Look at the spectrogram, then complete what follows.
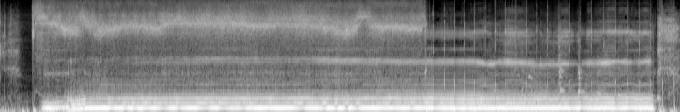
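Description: A steady, low droning buzz held for nearly ten seconds, rich in overtones and slightly wavering, like a chorus of voices humming in imitation of swarming mosquitoes, presented as a chorus of the mosquitoes of Mount Athos.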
